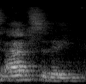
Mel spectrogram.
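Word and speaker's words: Abcde: Her name's Absidy, and it's spelled A-B-C-D-E.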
